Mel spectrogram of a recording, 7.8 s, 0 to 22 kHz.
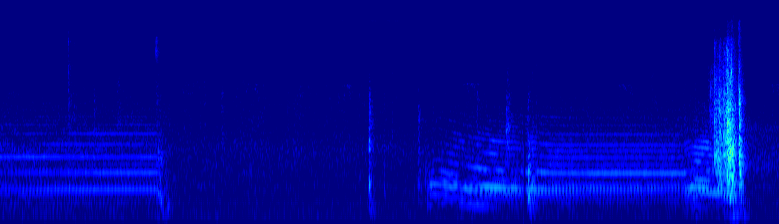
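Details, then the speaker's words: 2016 McLaren 650S, crashed and rebuilt, retractable hardtop tested after repair: electric roof motors hum evenly, pitch rising then steadying as panels move, ending with latch clunk; roof opens normally. "Roof open. How about that? It It works."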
